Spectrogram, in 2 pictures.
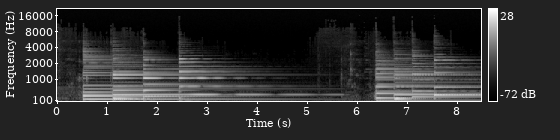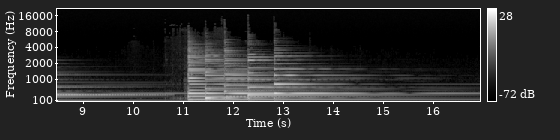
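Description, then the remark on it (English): A 2024 guitar with a spruce top and Indian rosewood back and sides, numbered 375, is played alone in three short phrases of plucked notes and chords that ring out and slowly fade, each phrase starting with a fresh, firm attack. “I won't talk about the sound. I think you are hearing by yourself.”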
